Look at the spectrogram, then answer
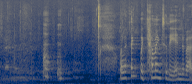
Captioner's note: group laughs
